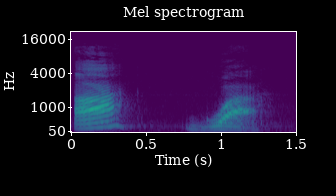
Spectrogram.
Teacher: a semivogal u mas a vogal a na mesma sílaba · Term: ditongo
